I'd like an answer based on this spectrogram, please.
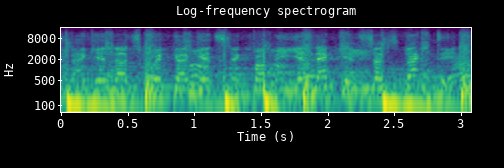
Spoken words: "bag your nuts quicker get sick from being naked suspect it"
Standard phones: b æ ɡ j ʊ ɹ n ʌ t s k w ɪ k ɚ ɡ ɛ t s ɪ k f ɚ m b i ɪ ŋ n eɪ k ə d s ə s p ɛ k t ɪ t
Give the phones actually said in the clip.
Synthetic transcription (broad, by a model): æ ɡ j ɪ n ʌ t s k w ɪ k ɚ ɡ ɛ t s ɪ k f ɚ m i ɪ n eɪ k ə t s ə s p ɛ k t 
